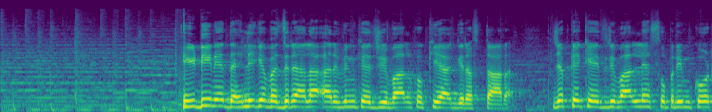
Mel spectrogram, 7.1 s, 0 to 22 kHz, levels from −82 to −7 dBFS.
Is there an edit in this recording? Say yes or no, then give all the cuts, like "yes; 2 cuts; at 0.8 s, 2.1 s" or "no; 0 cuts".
yes; 1 cut; at 1.7 s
